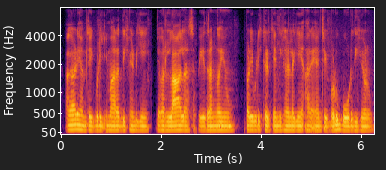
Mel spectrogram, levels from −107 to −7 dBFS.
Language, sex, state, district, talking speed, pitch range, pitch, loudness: Hindi, male, Uttarakhand, Uttarkashi, 230 wpm, 100-105 Hz, 100 Hz, -21 LUFS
